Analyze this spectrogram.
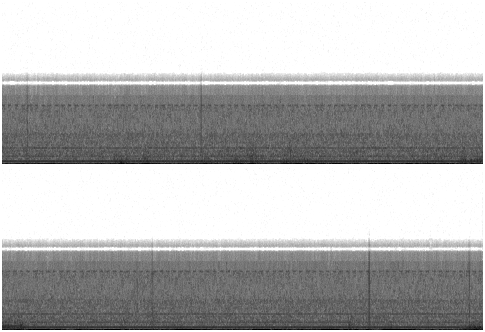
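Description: Steady electrical hum with a constant low rumble, and a few faint soft rustles.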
